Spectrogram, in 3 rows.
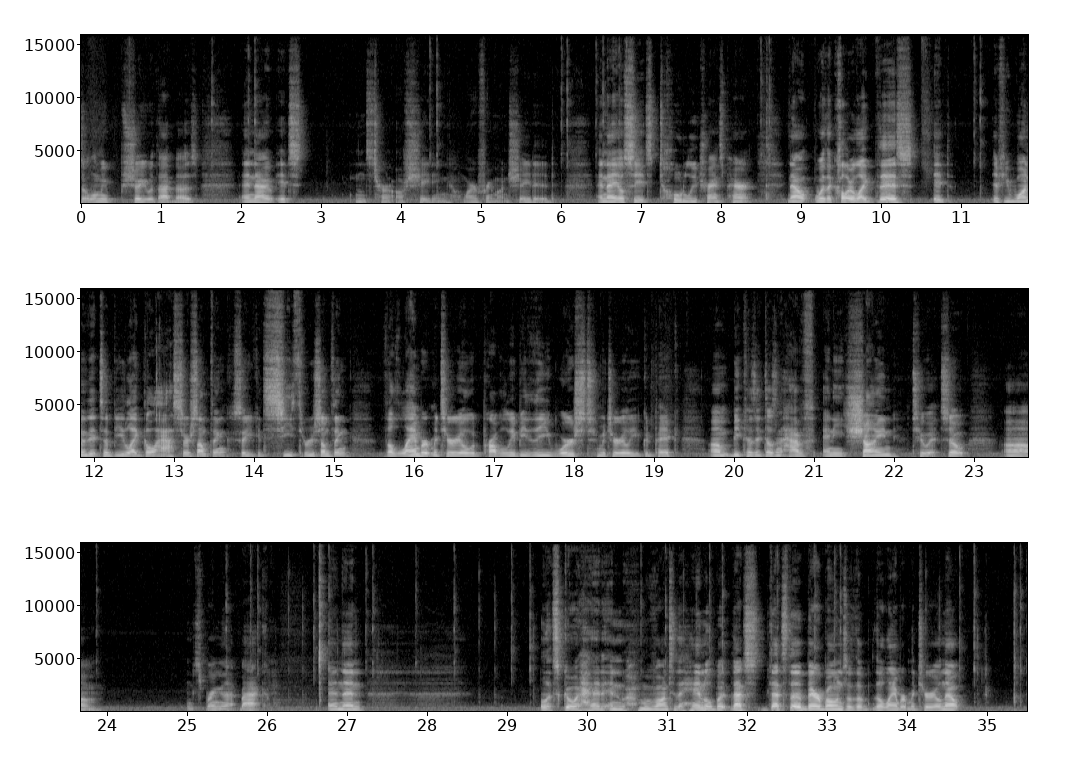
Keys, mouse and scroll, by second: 0.5-1.5 drag, 2.0 click, 4.3 click, 5.9 click, 6.4 click, 6.6 click, 8.4 click, 11.1 click, 23.8-25.4 drag, 25.7 click, 26.2 alt+middle click, 26.5 alt+right click, 27.1 click, 27.8 alt+click, 28.6 alt+middle click, 29.0 alt+right click, 30.6 alt+click, 31.1 alt+middle click, 32.3-33.0 right drag, 33.0 click, 34.1 alt+middle click, 34.6 alt+right click, 35.3 click.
